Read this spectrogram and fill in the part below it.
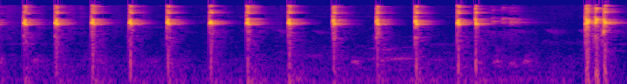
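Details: Energetic lovebird with the long 'ngetik' typing song: evenly spaced sharp, high chips, a brief trailing chatter and pause, then a quick triple of chips.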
